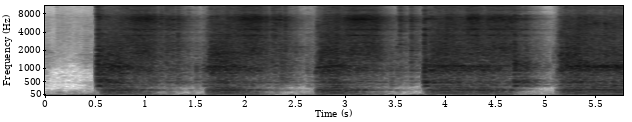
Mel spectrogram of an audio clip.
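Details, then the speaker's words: Poulan Pro 200 mph two-stroke leaf blower, non-runner, fitted with a replacement spark plug and given a start-on-spray test. Several short bursts of high revving, each dying within a second; spark, timing and compression are good, so the fault is carburetor/fuel delivery. "all right so that's a good sign that's what we' hope to see uh with that start we know that we have spark sparking at the right time we have enough compression to make it run"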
